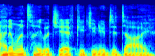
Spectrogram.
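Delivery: put-on New York accent. Recounting his mother telling him news after he gets back from camp; put-on new york mom voice. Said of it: "that's my voice for her".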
